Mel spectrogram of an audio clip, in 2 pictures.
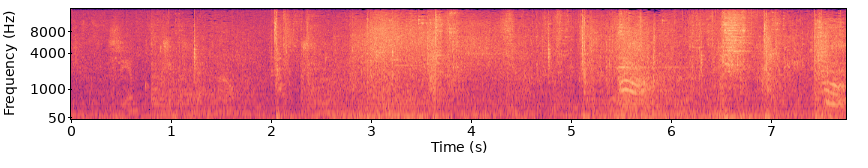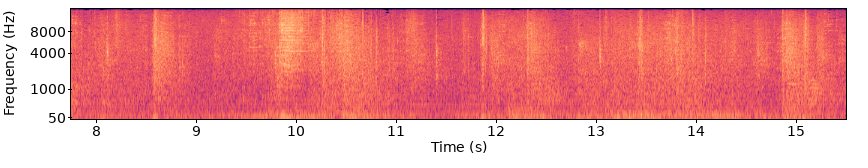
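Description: Magic arrows whoosh and crackle as they are shot.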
